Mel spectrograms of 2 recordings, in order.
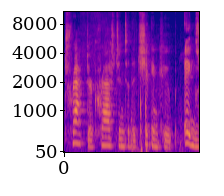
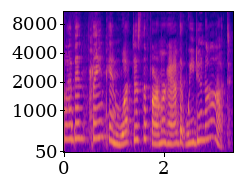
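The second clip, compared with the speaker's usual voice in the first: higher, excited idea; bursting with a clever idea; excited Moo; 6 semitones higher than usual. Acted. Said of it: "said Moo".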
